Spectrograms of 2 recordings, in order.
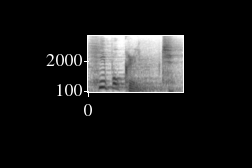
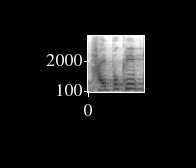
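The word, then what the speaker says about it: hypocrite: এই ভন্ডর ইংরেজি হচ্ছে হিপোক্রিপ্ট। ভন্ডর ইংরেজি কি? হিপোক্রিপ্ট। ঠিক আছে? হাইপোক্রিপ্ট আবার উচ্চারণ করিও না। হিপোক্রিপ।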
